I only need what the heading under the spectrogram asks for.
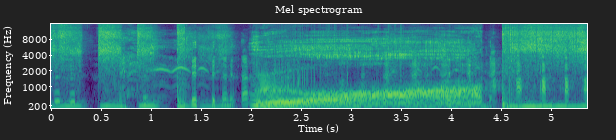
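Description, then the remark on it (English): A person lets out a harsh, metalcore-style vocal growl: a loud, raspy, sustained roar lasting about two seconds, with brief bits of talking just before and after it. “Hey, can you do the growl?”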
